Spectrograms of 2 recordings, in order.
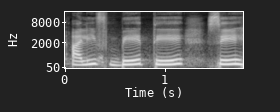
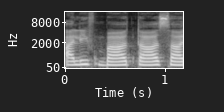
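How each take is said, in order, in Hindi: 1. अक्षरों के नाम 'e' स्वर पर खत्म होते हैं। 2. अक्षरों के नाम 'a' स्वर पर खत्म होते हैं। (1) "उर्दू में अलिफ बे ते से ही बोला जाता है" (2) "सही होता है अरबी में पढ़ना"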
